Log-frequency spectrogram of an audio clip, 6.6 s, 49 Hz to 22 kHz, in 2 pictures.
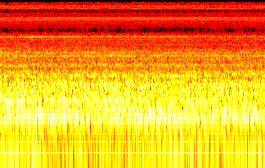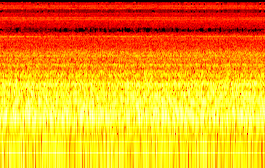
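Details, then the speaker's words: Hotpoint WMA32 washing machine on a spin at 800 rpm in its last run before new bearings; constant coarse roar and rumble; drum rubbing the bearing seal, bearings practically gone; worn drum bearing rumble. "the drum is basically rubbing against the bearing seal. So the bearings are practically gone in the machine, so we've had to order some new ones."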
